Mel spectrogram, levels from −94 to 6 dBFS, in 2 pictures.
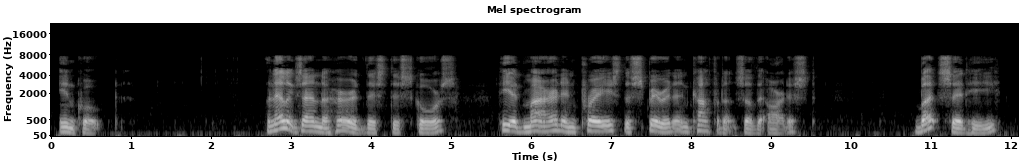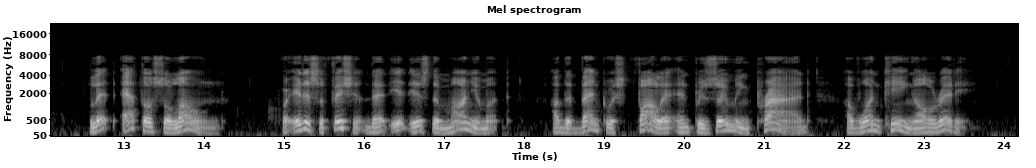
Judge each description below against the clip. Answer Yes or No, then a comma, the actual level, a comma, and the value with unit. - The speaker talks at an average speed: No, slow, 110 wpm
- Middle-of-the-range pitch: Yes, medium, 145 Hz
